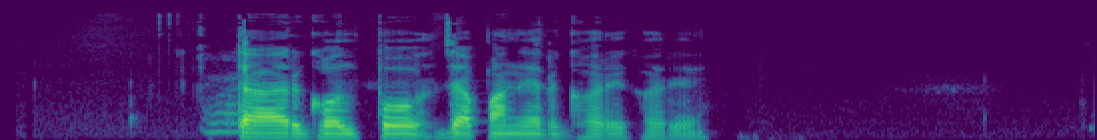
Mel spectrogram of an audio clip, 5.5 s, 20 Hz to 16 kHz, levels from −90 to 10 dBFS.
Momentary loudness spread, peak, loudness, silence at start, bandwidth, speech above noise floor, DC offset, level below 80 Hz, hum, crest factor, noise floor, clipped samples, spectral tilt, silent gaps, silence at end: 18 LU; 0 dBFS; -17 LUFS; 1.05 s; 11 kHz; 59 dB; under 0.1%; -54 dBFS; none; 20 dB; -77 dBFS; under 0.1%; -6.5 dB/octave; none; 2 s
